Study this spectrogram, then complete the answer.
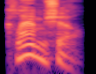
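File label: "clamshell", British English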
